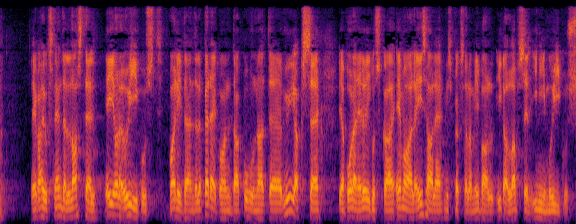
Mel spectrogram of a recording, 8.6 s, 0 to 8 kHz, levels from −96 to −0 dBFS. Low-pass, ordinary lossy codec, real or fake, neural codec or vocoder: 7.2 kHz; MP3, 48 kbps; fake; codec, 44.1 kHz, 7.8 kbps, DAC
